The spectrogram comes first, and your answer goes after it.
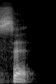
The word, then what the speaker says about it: sept: And the number 7 is sept.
